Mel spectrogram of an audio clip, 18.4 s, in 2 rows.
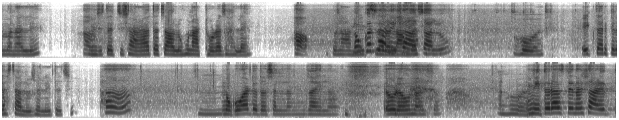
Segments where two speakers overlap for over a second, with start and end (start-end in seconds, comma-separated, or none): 5.3-6.6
